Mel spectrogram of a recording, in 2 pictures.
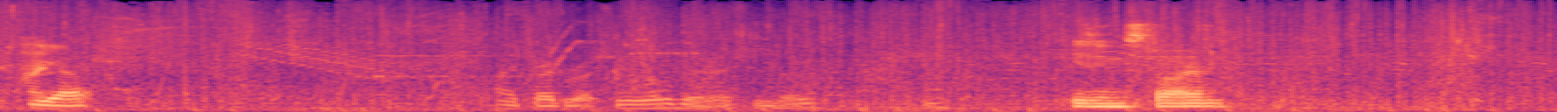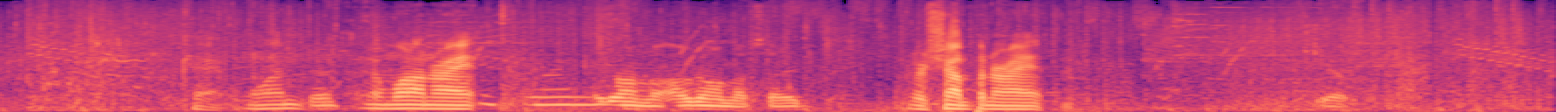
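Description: Cartoonish ink blasters splat and spray in quick bursts.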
